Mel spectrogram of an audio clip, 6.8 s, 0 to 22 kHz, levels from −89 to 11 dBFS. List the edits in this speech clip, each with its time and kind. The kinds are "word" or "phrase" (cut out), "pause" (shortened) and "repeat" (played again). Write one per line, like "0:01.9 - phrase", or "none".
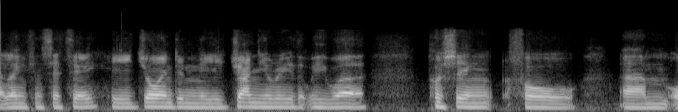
none

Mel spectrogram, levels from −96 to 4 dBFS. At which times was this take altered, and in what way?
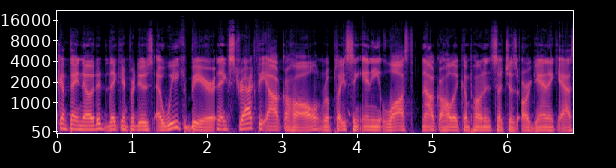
0:02.1 - word
0:04.9 - word

